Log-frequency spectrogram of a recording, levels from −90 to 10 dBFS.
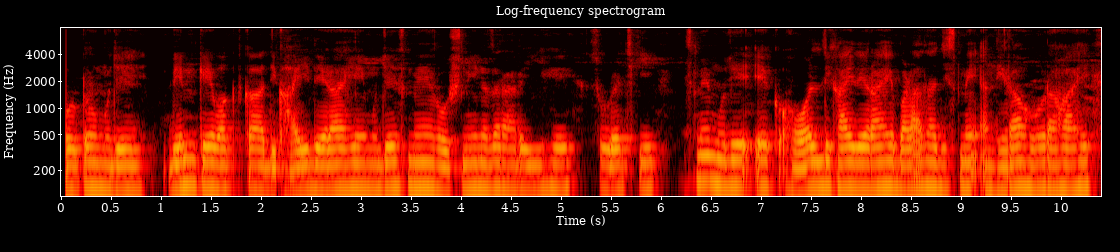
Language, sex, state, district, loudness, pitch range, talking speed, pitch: Hindi, male, Maharashtra, Pune, -34 LUFS, 115-125 Hz, 185 wpm, 120 Hz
